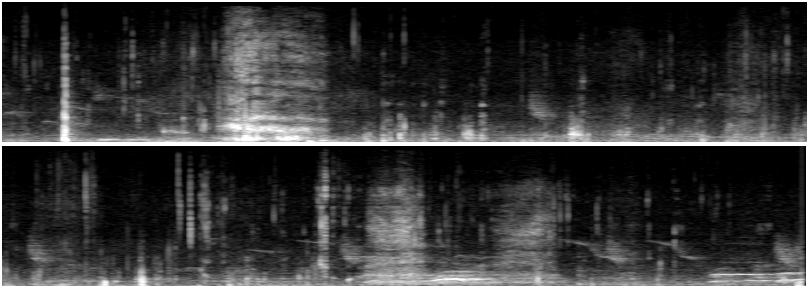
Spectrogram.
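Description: Close eating sounds of a person chewing food: wet mouth clicks scattered throughout, with two louder crunchy bursts, about a second in and again about two seconds before the end.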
